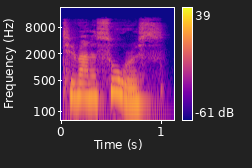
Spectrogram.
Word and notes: tyrannosaurus: British English

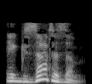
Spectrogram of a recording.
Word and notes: exotism: British English

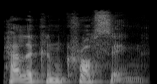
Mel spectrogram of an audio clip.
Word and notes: pelican crossing: British English

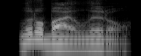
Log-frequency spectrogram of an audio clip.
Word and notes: little by little: American English

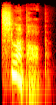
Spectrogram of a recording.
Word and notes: slap up: British English

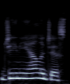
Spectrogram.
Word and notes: genealogist: American English

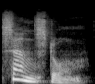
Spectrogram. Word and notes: sandstorm: British English

